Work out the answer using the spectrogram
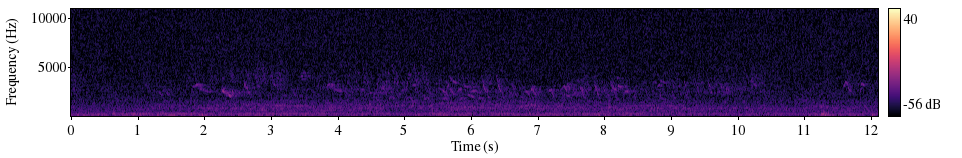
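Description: Near silence with faint birdsong: clusters of short chirps and calls over a low background hiss.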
